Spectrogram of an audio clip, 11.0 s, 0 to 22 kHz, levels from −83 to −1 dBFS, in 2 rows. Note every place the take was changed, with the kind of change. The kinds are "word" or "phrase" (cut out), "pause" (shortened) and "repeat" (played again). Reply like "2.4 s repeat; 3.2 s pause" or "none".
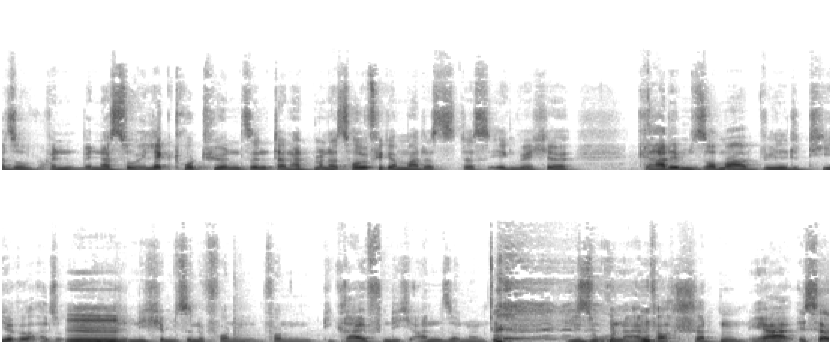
none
